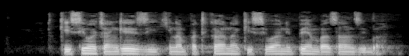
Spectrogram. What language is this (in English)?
Swahili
